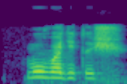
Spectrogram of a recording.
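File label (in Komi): "му вӧдитысь", Komi, female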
